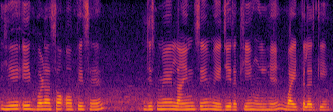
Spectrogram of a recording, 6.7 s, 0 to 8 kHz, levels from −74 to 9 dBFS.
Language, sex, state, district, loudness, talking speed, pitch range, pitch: Hindi, female, Uttar Pradesh, Lucknow, -15 LUFS, 145 wpm, 210-235 Hz, 225 Hz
